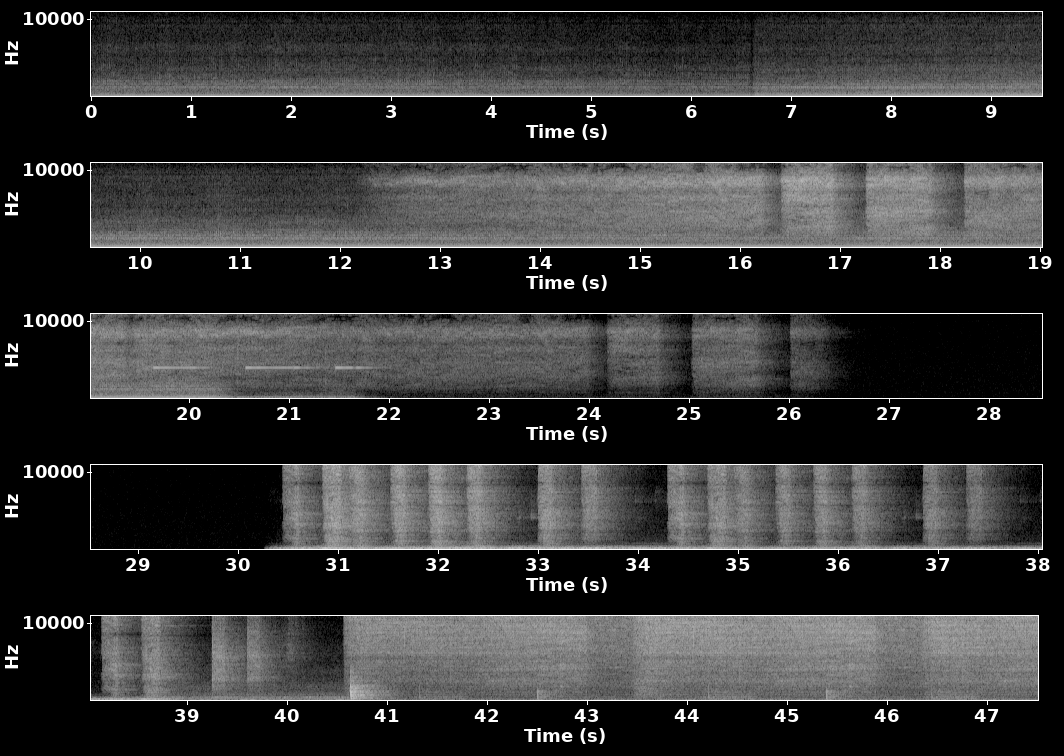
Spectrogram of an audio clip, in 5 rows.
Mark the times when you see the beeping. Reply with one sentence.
You can hear the beeping from 19.8 to 21.7 s.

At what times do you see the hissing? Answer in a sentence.
You can hear the hissing from 12.2 to 26.4 s and from 30.4 to 47.4 s.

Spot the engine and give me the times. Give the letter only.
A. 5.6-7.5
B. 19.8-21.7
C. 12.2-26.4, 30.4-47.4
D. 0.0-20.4
D.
